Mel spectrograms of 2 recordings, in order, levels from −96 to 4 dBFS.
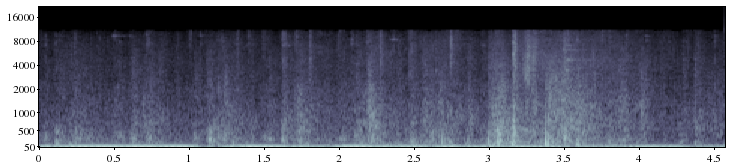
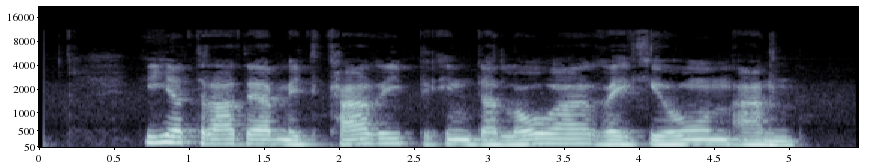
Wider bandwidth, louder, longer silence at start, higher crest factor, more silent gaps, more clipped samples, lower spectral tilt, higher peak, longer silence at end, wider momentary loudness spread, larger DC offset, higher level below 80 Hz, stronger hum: first, 7.8 kHz vs 4.9 kHz; second, -32 LUFS vs -16 LUFS; second, 0 s vs 0.7 s; about the same, 10 dB vs 12 dB; neither; neither; second, -5.5 dB/octave vs -10 dB/octave; second, -6 dBFS vs -2 dBFS; second, 0 s vs 0.4 s; about the same, 8 LU vs 6 LU; neither; first, -24 dBFS vs -44 dBFS; neither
